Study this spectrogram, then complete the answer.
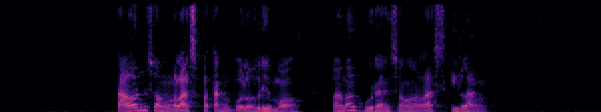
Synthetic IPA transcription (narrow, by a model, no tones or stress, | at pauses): t̪aʊnsɔŋɔlaspat̪aŋpulʊhlimɔ | mamabṳɾansɔŋɔlasilaŋ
